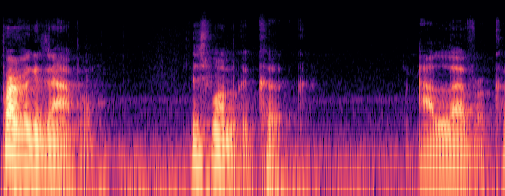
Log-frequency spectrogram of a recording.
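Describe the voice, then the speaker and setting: Loud and at a moderate pace, a man talks with a fairly low pitch and ordinary pitch variation. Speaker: married couple podcast co-host. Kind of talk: casual chat.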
